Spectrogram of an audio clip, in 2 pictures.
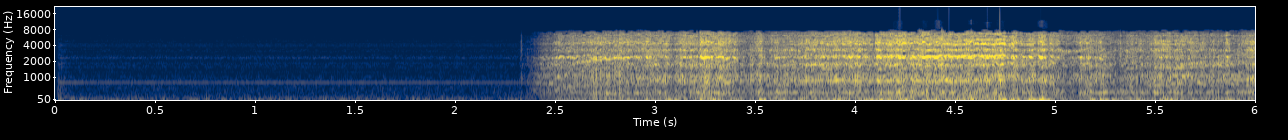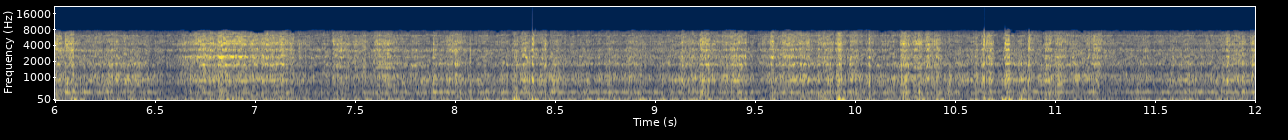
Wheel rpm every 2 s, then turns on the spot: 0, 130, 220, 220, 230, 230.
none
